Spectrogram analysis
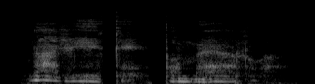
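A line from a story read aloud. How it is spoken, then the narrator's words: Fire fountain's whisper. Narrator (Ukrainian): прошепотів вогняний фонтан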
